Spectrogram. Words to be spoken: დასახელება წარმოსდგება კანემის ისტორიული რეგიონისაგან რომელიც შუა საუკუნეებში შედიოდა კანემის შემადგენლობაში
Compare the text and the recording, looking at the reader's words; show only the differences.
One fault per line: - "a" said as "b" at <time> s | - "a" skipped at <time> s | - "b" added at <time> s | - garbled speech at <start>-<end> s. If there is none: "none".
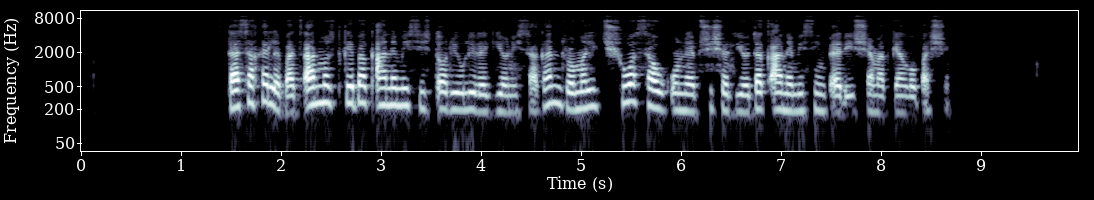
- "იმპერიის" added at 7.5 s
